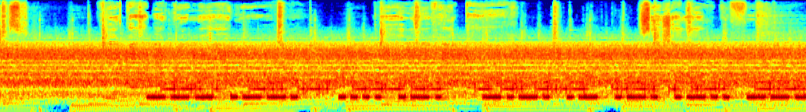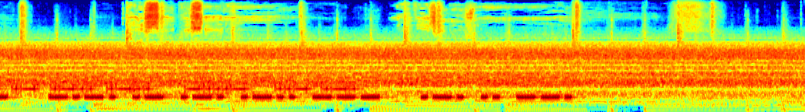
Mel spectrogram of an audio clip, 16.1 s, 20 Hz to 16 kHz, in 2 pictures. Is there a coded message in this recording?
Yes: Morse code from 1.4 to 13.8 s, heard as two keyed tones, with radio static and room echo. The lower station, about 20 wpm, 400 Hz: OP HR CARLO CARLO RIG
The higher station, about 27 wpm, 690 Hz: GE DR OM TNX FER CALL <BT> UR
